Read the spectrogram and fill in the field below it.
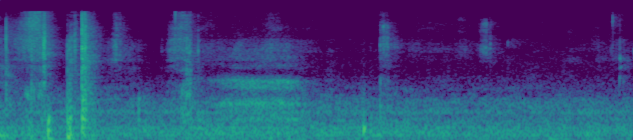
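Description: Tarot cards shuffled by hand in a quiet room during a Thai love reading, giving a few soft riffling flutters and taps early on, then faint scattered rustles.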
